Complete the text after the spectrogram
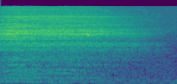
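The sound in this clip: A slow exhale during a guided breathing exercise: a soft, airy hiss of breath that fades gradually over about two seconds.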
